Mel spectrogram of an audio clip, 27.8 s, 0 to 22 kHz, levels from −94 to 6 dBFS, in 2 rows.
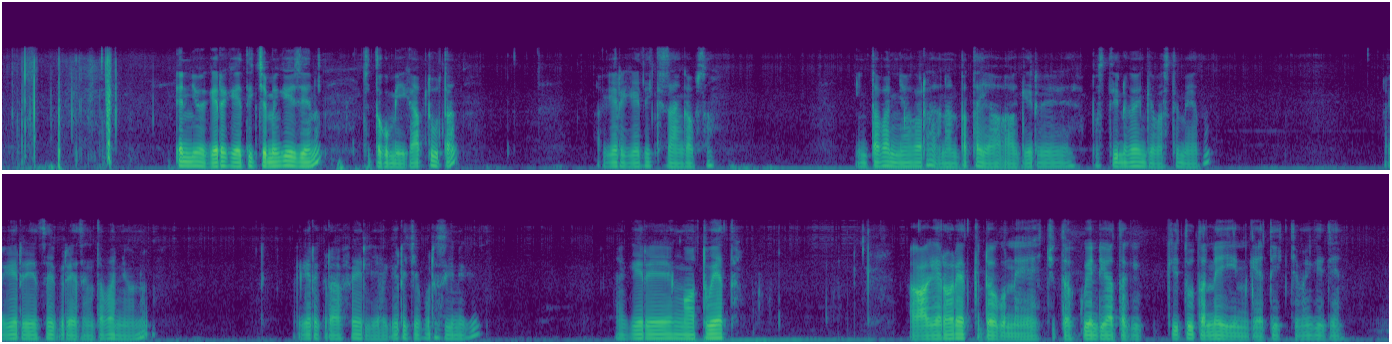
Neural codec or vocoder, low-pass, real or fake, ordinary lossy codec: none; 7.2 kHz; real; none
